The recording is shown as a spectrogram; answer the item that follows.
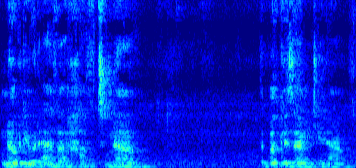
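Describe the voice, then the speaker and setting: Noticeable background noise behind a male speaker, his pitch shifting in a typical way. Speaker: poet. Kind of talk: poetry reading. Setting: live event venue.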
